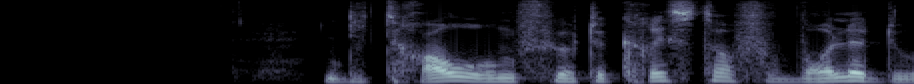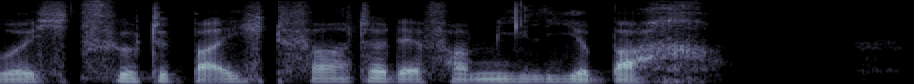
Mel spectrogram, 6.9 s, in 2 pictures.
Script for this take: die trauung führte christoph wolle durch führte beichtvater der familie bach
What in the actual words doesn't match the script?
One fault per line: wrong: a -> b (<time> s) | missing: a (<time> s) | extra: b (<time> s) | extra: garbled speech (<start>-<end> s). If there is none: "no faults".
no faults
